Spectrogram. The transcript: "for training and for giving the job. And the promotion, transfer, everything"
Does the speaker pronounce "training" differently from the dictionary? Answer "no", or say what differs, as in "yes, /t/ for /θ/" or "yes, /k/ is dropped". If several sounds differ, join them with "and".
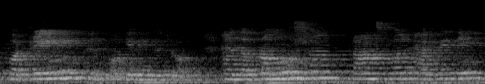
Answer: no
